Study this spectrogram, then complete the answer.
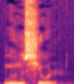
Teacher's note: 됩니다 예사 소리로납니다 그다음에 눈시울이 거 눈시울로 씁니다만 남한에서는 눈시울 하는데 북에서는 어 눈시울 가운데 시옷이 보통 소리로나요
